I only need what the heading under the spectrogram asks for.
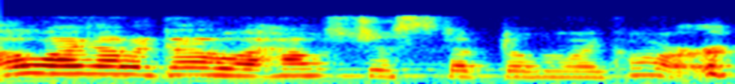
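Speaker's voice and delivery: mock breezy, upbeat, cheerful, happy chatter. Retelling what a man says on the phone to someone, in a happy tone. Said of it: "he says it in the exact same like happy tone of voice".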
